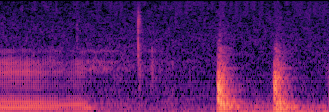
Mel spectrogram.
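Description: Three sharp knocks on wood, close and fairly loud, evenly spaced in quick succession, following the tail end of a voice that fades out just before them.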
